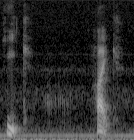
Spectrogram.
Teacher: H was a breathing sound, an aspirate, as in English, only less harshly pronounced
